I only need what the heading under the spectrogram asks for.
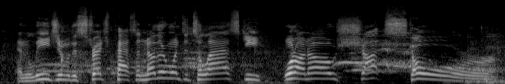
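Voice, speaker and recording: This man talks in a raised, projected voice at an extremely high pitch, with ordinary pitch variation. His pace is moderate, and there is noticeable background noise. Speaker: hockey play-by-play commentator. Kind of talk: live commentary. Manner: loud.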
